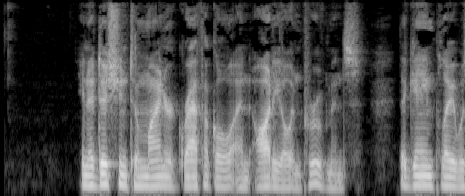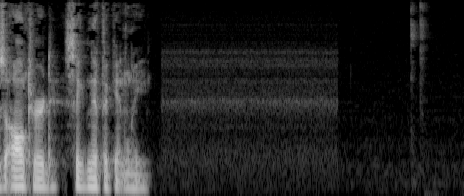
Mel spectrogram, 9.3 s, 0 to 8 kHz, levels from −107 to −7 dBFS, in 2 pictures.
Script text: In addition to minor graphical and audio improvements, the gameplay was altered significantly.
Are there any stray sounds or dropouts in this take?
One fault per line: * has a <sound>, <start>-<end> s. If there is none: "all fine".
all fine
